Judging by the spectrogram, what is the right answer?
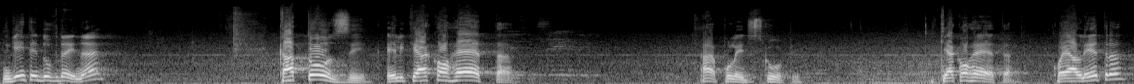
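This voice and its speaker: A man with a Brazilian Portuguese accent teaching an exam-prep lesson, chatty and joking, stretching words out slowly as he splits syllables. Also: on the high side, sing-song, darkish tone, slight background noise. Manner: chatty, jokes with students, spells words out slowly.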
